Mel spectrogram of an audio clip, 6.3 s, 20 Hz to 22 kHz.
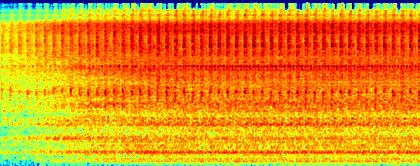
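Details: Honda Odyssey with a cylinder 2 misfire: steady idle carrying a light, even tick about four times a second over the engine hum; valvetrain-type ticking, cause unclear.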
